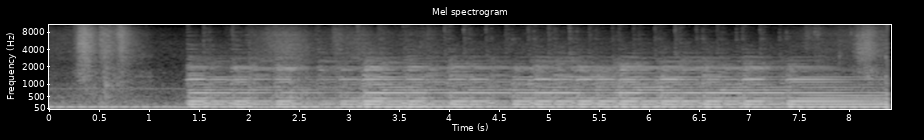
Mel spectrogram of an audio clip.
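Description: Seven-string electric guitar picked with a plectrum, starting about a second and a half in: one low note picked over and over at an even pace, as in an open-string picking exercise. A steady low amp hum sits underneath.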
